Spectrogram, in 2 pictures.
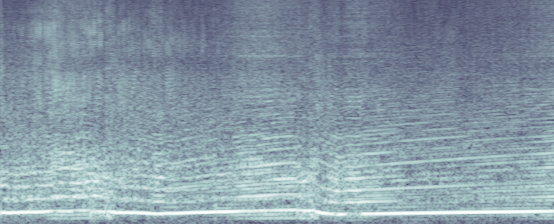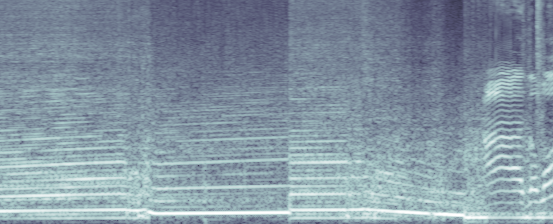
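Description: A Honda Civic launching from the drag strip line without a burnout, its engine revving loud and close through several rising gear pulls with tire spin, ending in a higher-pitched whine.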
